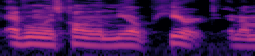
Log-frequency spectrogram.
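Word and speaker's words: Neil Peart: Neil P Pier died everyone I called him Neil per my whole life the drummer from Rush and he died and it's like everyone was calling him Neil pier and I'm like oh I've been mispronouncing his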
